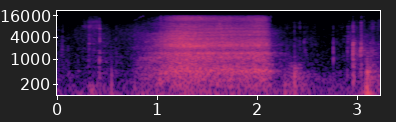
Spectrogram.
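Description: Cards shuffle and slide on a table.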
